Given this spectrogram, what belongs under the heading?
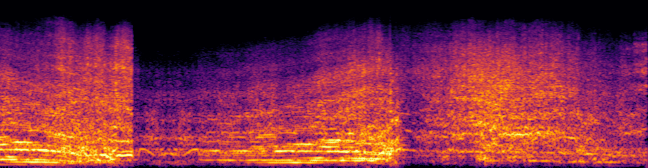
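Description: A little race car's engine in a racing simulator game revs and drops between gear changes, loud and up close, with tires squealing and skidding along the way.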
